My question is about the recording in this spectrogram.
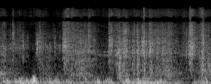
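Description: A spoon stirring damp pigeon seed mix in a bucket: an irregular crunchy rustle of grains with scattered small clicks.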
